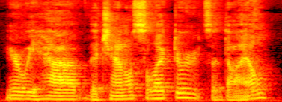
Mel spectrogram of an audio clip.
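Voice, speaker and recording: A man's voice: lowish voice, expressive, moderate pace, vocal fry. A man giving a hands-on gadget review, explaining features plainly and methodically, step by step. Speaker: product reviewer.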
